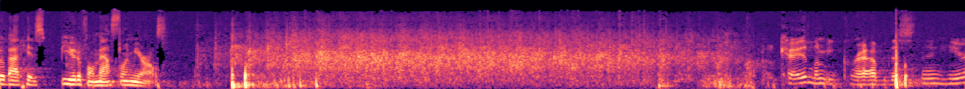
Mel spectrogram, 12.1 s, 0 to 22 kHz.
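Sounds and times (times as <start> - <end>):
audience applauding: 2.6 - 9.5.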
